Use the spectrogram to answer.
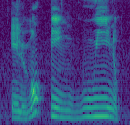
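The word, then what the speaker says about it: pingüino: ne prononce pas et s'il y a deux petits points je les prononce donc ici tu vois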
